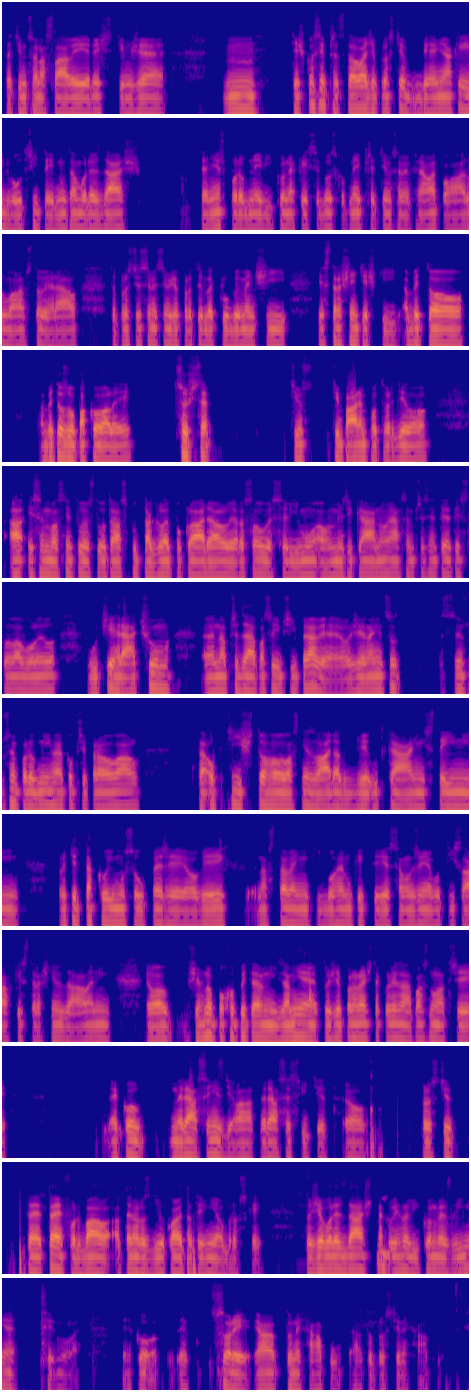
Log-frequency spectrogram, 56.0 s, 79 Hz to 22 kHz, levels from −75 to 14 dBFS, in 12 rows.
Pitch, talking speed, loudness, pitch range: 95 Hz, 185 wpm, -25 LUFS, 95-100 Hz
